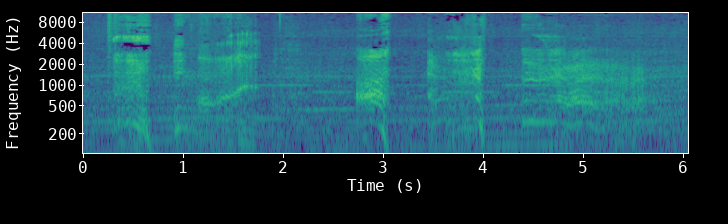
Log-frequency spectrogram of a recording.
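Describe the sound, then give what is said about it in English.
A voice imitates ragged gasping for breath, a handful of strained, breathy gulps spaced unevenly over several seconds, with a low steady hum underneath. “Gasping.”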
